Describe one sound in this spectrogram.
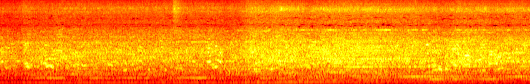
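A vehicle engine idles nearby with a steady hum.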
